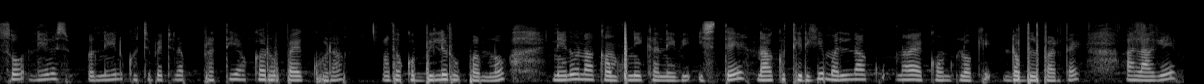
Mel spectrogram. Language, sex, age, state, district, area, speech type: Telugu, female, 30-45, Andhra Pradesh, Kakinada, rural, spontaneous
